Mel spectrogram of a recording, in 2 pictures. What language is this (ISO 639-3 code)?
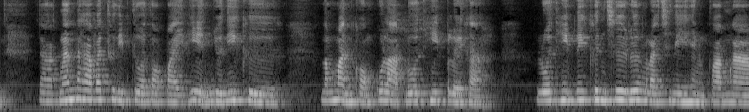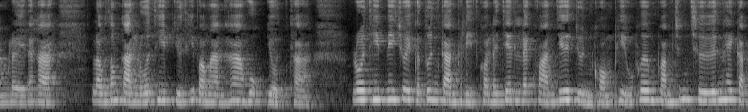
tha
